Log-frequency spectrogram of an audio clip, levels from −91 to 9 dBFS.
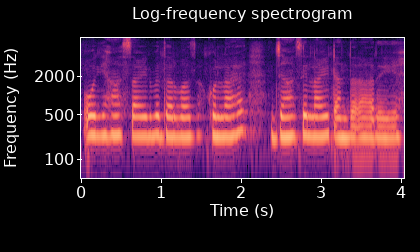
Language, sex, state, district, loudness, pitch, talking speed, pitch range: Hindi, female, Uttar Pradesh, Lalitpur, -14 LUFS, 230 Hz, 205 wpm, 225-240 Hz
